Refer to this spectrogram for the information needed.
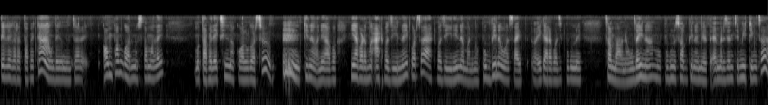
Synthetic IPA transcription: t̪eleɡʌɾdat̪ʌpãĩkãːw̃d̪ʌjɦununt͡sʰʌɾ̰ | kʌmpʰʌmɡʌrnust̪ʌmʌlaj | mʌt̪ʌpaĩleek̚sʰinmakʌlɡʌrt͡sʰu | kinʌbʱʌneʌbʌjãbaʈʌmʌʔaʈʰbʌd͡ziɦinːʌjpʌrt͡sʰʌaʈʰbʌd͡ziininʌbʱʌnemʌpuɡd̪inʌwãsaid̪eɡaɾʌbʌd͡zipuɡne | sʌmbʱawnaɦũd̪ʌjnʌmʌpuɡnusʌk̚d̪inʌmeɾot̪ʌemerd͡zent͡simiʈiŋɡt͡sʰʌ

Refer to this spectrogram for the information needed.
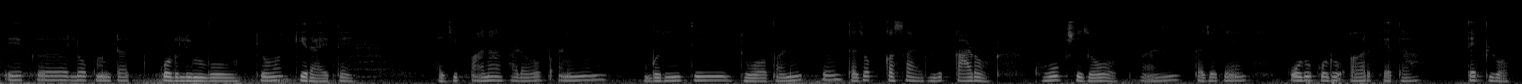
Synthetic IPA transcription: eklokm̤əɳʈat̪koɽulimbukĩw̃ʋãkiɾajt̪ɛ̃ | ɦad͡ʑipanãkaɽɔpa̰ɽ̃i | bəɾĩt̪ĩd̪ʱuʋɔpaɽikt̪jad͡zɔkəsajm̤əɳd͡zekaɽɔ | kʰuːbɕid͡zɔʋɔpaɽ̃it̪at͡ɕat̪ɛ̃ | koɽukoɽuʔəɾkɛt̪a | t̪ɛ̃piʋɔp̚

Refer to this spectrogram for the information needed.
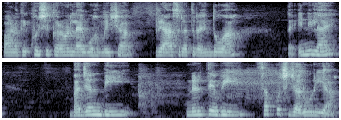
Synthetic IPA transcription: paːɽ̃̆kʰeːxʰʊʃkɐɾəɽ̃̆laːɪʊɦoɦɐmeːʃa | pɾɐjaːsɾɐt̪̆ʰɾɐɦə̃n̆d̪oaː | t̪ɐ̰ʔɪnəlaːɪ | bʱɐd͡ʑənbi | nɪɾt̪jəbisɐb̚ʱkʊd͡ʑʱzɐɾuːɾia̰ː

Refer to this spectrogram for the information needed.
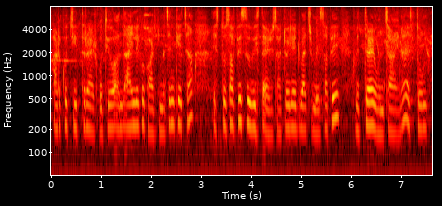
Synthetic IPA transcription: aɽkot͡sit̪rʌɦeɾkot̪ʰijoʌnd̪ʌajlekoɡʱʌrmat͡sʌniket͡sʰʌ | est̪osʌbʌjsubist̪aɦeɾut͡sʰʌʈojleʈbat͡srumasʌbʌj | mʱit̪rʌjɦunt͡sʰʌɦʌjnʌest̪o

